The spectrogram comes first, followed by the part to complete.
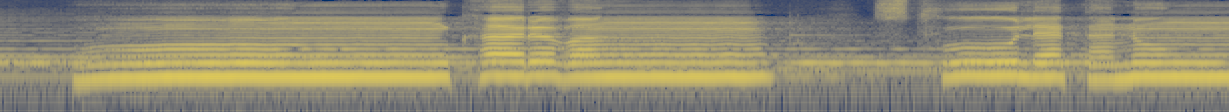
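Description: Devotional Hindu music to Ganesh: a singer holding long, ornamented notes over a steady instrumental drone, the lead-in to a sung Sanskrit shloka.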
